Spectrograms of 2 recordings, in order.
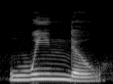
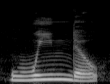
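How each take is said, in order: The two takes are said the same way.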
